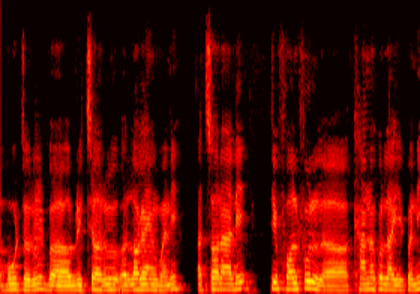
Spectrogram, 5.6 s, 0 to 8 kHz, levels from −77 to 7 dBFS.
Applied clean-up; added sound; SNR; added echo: neural mask model Resemble Enhance denoiser.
